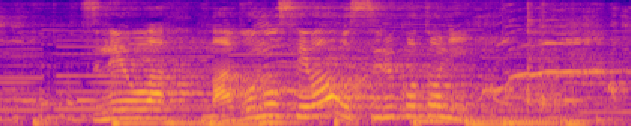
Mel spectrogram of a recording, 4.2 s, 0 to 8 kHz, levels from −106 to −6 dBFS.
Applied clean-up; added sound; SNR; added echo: none; Wind instrument, woodwind instrument; 19 dB; reverberation time 2.9 s.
